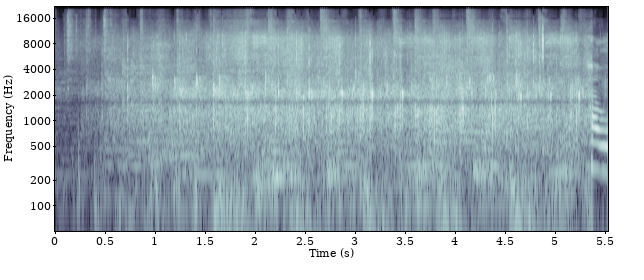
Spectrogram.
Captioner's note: applause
